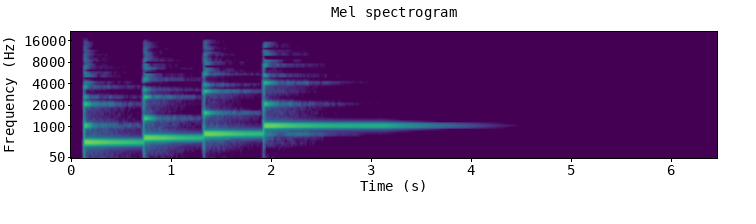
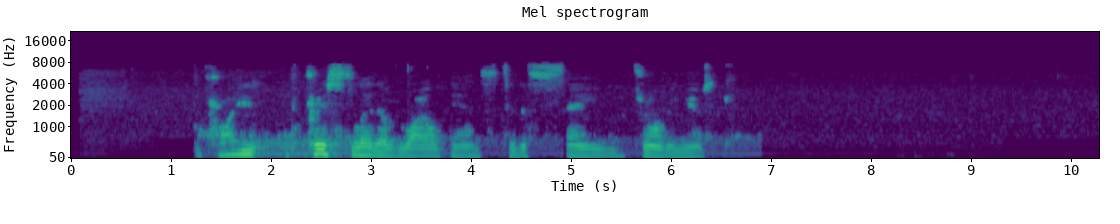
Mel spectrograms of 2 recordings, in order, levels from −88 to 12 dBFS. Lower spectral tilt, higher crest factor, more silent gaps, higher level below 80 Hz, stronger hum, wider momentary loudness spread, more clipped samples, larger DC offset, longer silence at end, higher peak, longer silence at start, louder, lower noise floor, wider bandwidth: second, 0 dB/octave vs -5 dB/octave; second, 14 dB vs 22 dB; neither; about the same, -66 dBFS vs -64 dBFS; neither; second, 15 LU vs 18 LU; neither; neither; second, 3.05 s vs 3.7 s; about the same, -6 dBFS vs -6 dBFS; second, 0.15 s vs 1.25 s; first, -16 LUFS vs -25 LUFS; first, -84 dBFS vs -71 dBFS; first, 16 kHz vs 8 kHz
